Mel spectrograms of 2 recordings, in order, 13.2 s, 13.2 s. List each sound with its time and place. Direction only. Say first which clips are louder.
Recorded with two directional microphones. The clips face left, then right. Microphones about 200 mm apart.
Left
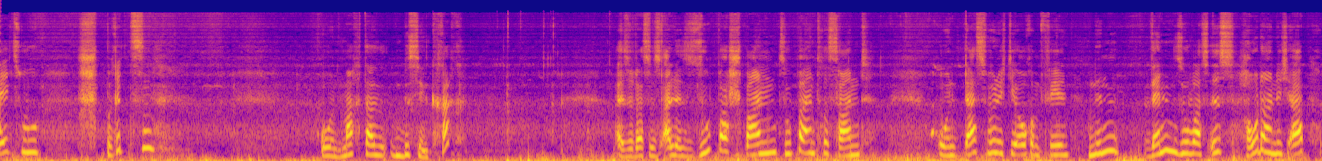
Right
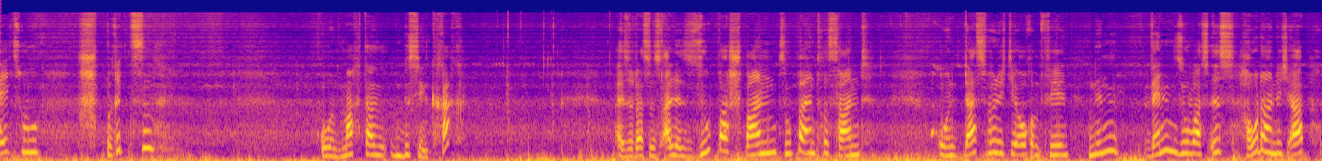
0.0 s speech: left 2 dB; 10° left (ahead or behind)
3.3 s speech: left 3 dB; 20° left (ahead or behind)
6.1 s speech: left 2 dB; 15° left (ahead or behind)
10.9 s speech: left 5 dB; 25° left (ahead or behind)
